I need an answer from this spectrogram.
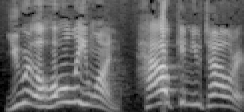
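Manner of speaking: high, loud pleading cry; the prophet crying to God, loud and high; Habakkuk's loud plea. Acted. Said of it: "It says".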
